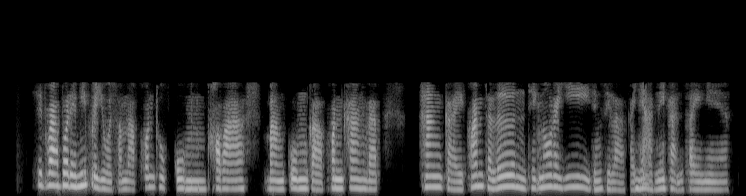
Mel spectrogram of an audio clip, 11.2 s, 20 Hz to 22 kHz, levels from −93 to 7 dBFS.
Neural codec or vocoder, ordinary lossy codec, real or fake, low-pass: codec, 24 kHz, 0.9 kbps, DualCodec; AAC, 16 kbps; fake; 7.2 kHz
